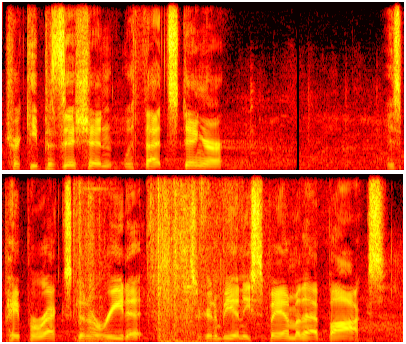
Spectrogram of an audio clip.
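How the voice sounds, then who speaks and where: A man's voice: medium pitch, steady tone, brisk, noisy background. A man working as an esports caster, giving analytical match commentary in a conversational, explanatory way.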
